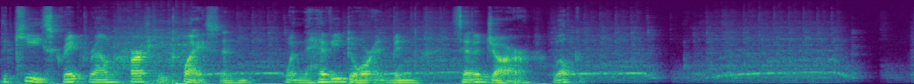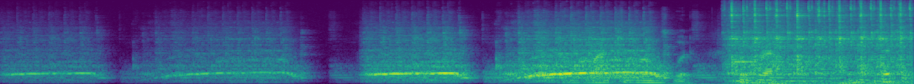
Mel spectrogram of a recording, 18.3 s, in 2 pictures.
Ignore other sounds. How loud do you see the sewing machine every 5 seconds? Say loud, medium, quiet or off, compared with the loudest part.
quiet, quiet, loud, loud.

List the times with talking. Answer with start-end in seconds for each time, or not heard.
0.0-5.8, 14.9-18.2.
